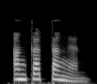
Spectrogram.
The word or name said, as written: angkat tangan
